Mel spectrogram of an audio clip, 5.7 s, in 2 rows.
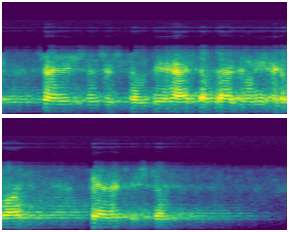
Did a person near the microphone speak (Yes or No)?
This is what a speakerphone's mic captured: No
